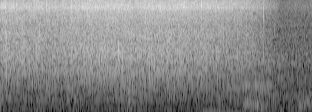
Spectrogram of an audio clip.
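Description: Shrimp frying in a pan for Filipino adobong pasayan, a steady close sizzle that holds loud and even before easing off near the end, with no voices.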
